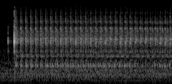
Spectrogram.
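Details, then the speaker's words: Lingenfelter NCC-001 nitrous controller running variable duty cycle up to 100% and back: rapid, even light metallic solenoid clicking about fifteen a second, no engine, stopping when solenoids lock on at 100%; normal pulsing. "so now what we're doing is a variable duty cycle so we're going up up to 100% and back down again when they go to 100% the solenoids obviously lock on and you don't hear them clicking anymore"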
